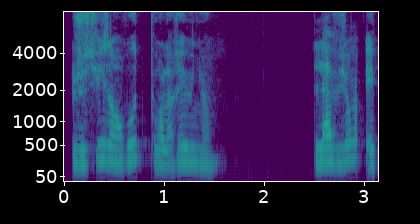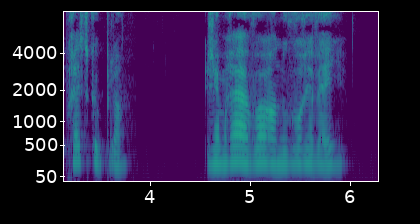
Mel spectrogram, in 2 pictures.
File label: long happy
